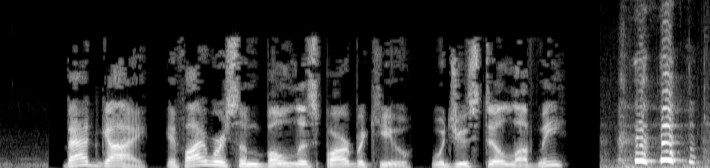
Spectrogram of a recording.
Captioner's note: text-to-speech; laughing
